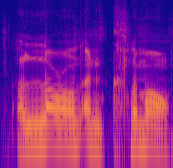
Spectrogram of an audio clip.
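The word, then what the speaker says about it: Laurin & Klement: It's a Laurent and Clement. Is that how you say it? Big brakes. Yeah. Like Laurel and Hardy, but Laurel and Clement.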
